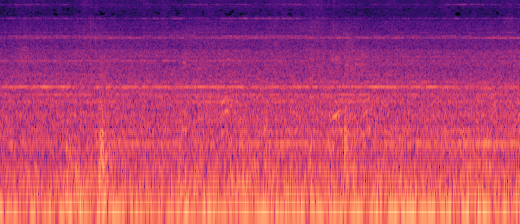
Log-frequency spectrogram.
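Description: Diesel train running along the track: a steady low rumble with a thin, steady high whine over it and a few faint brief wheel squeals.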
